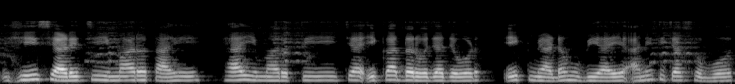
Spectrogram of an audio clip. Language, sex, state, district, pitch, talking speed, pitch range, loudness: Marathi, female, Maharashtra, Gondia, 185 Hz, 115 wpm, 180-195 Hz, -20 LUFS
